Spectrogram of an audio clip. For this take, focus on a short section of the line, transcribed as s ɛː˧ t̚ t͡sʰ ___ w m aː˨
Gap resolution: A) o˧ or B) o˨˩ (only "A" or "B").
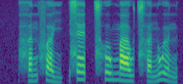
A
